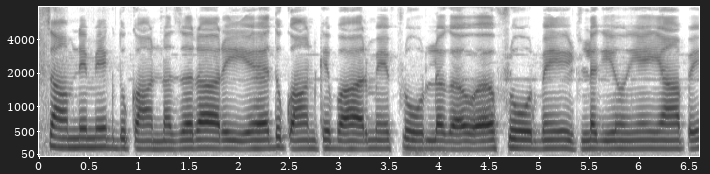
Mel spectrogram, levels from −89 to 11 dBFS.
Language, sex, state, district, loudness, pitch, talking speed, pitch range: Hindi, female, Chandigarh, Chandigarh, -14 LUFS, 165 Hz, 210 wpm, 160-170 Hz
